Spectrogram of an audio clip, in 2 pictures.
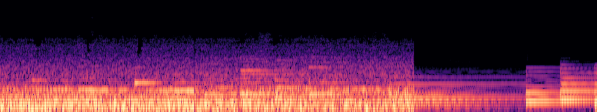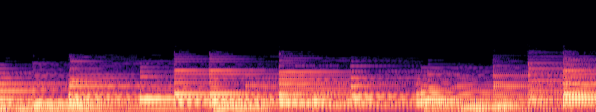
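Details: Piano music fills the whole stretch, with a dense sustained passage giving way to separate, evenly struck keyboard notes and chords, and no animal voice anywhere.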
